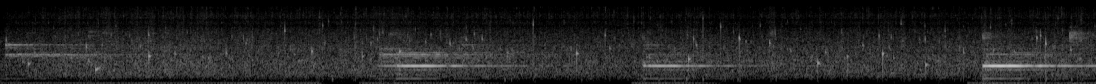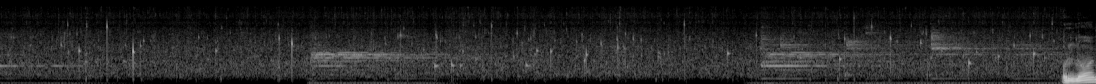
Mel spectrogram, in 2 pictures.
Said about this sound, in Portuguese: Suikinkutsu, ou harpa d'água. Nele, o som é produzido pela ressonância de gotas que caem dentro de um grande vaso fincado no solo.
